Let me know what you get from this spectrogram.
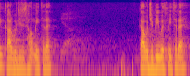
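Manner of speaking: mock a half-hearted routine prayer; generic prayer. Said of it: "when we pray generically".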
